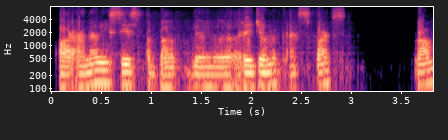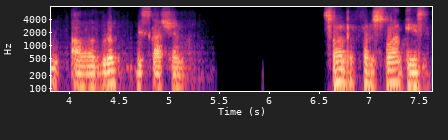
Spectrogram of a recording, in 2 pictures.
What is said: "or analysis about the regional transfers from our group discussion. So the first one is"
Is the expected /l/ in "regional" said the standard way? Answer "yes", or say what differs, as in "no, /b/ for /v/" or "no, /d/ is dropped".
no, /n/ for /l/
